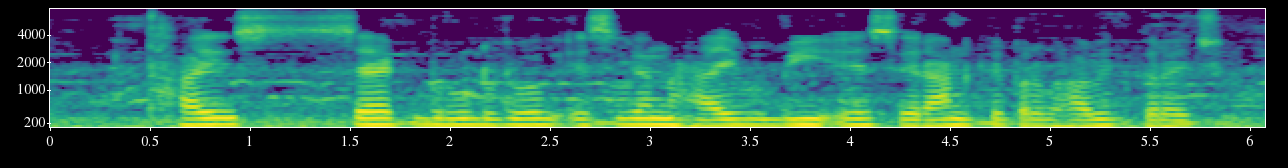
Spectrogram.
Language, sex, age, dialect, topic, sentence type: Maithili, male, 25-30, Eastern / Thethi, agriculture, statement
